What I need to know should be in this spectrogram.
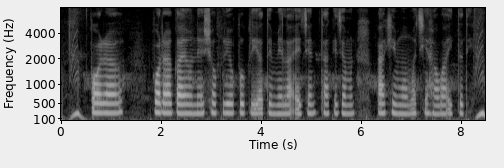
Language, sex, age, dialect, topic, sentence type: Bengali, female, 18-24, Rajbangshi, agriculture, statement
